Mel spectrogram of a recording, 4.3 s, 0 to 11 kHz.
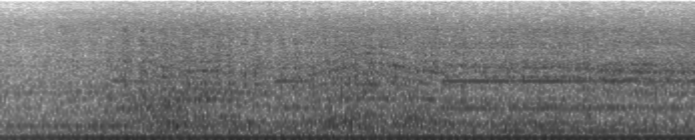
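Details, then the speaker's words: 2001 Lincoln LS 3.0 just started on jumper cables after fuel pump replacement: thin steady whine over the idle rumble; owner suspects power steering pump, maybe low power steering fluid, not confirmed. Whine at idle. "like a power steering pump noise. Maybe beacon power steering fluid."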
